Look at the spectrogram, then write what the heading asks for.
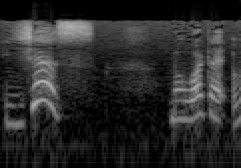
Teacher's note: I am putting more stress on the word yes than the previous two word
